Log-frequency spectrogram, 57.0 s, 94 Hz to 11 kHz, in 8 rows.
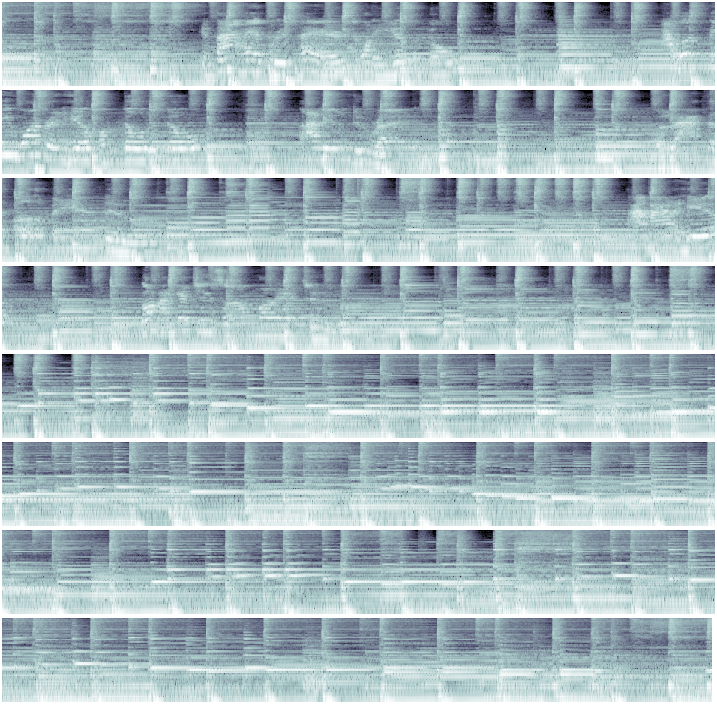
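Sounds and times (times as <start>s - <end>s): beat and bass: 0.0s - 57.0s
piano-like keyboard melody: 0.0s - 57.0s.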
